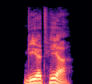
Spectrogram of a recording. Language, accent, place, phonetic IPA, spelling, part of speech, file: German, Germany, Berlin, [ˌɡeːət ˈheːɐ̯], gehet her, verb, De-gehet her.ogg
- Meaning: second-person plural subjunctive I of hergehen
